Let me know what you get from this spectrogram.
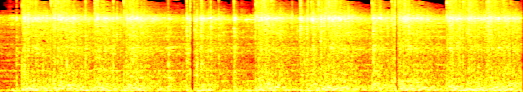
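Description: Aerial firework shells bursting in a dense, continuous barrage, many booms overlapping with barely a pause between them.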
